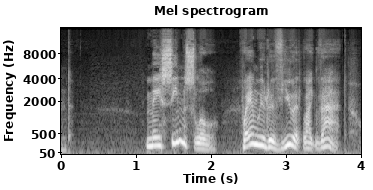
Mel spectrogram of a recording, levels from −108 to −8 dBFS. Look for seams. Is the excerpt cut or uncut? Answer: cut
